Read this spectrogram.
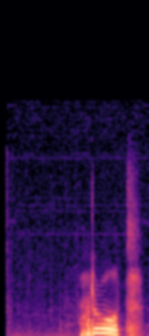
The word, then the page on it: large: British English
